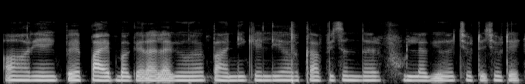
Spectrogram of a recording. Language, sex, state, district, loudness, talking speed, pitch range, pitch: Hindi, female, Punjab, Pathankot, -17 LUFS, 215 wpm, 185-195 Hz, 190 Hz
